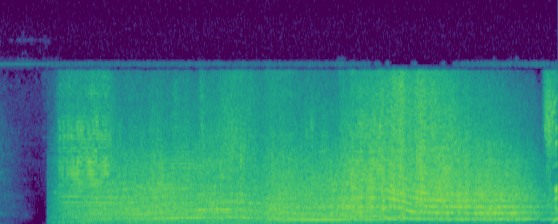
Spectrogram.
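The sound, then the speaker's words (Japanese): A race car roars steadily, its engine pitch rising and falling as it carries speed through bends with almost no braking, on a line chosen to use its momentum to make up for a lack of engine power, with a brief tire squeal near the start. “ええ エンジンのパワーがないのをカバーして車の打力勢いを生かすラインに変えとる。”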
